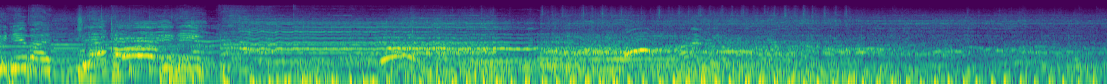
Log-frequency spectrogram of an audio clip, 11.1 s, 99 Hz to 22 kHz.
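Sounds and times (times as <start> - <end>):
live band playing upbeat groove: 0.0 - 10.1.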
